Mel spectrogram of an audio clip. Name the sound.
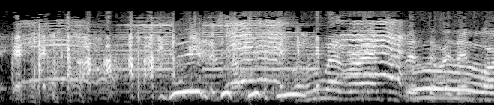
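goat bleating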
